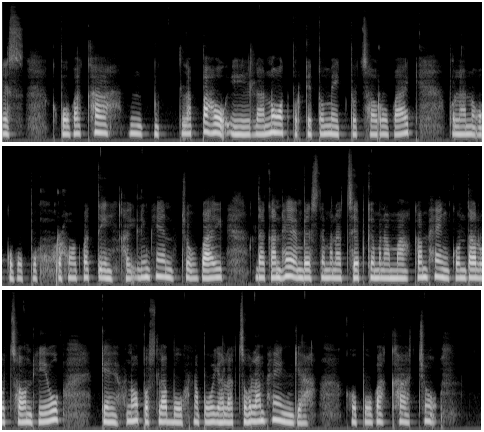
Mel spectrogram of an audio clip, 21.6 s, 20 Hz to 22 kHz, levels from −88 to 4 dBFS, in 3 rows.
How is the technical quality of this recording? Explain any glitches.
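Listening through the recording, nothing stood out as a glitch or technical problem.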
